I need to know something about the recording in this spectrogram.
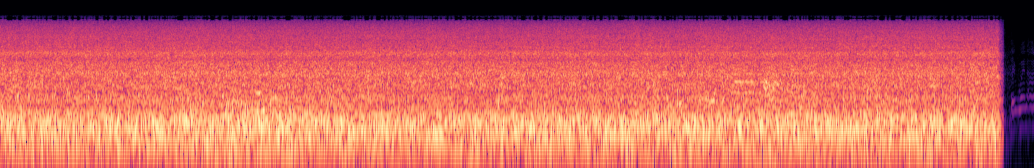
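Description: Steady rushing noise of fast-flowing floodwater, with faint voices now and then.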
